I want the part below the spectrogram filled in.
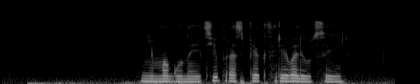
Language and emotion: Russian, neutral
